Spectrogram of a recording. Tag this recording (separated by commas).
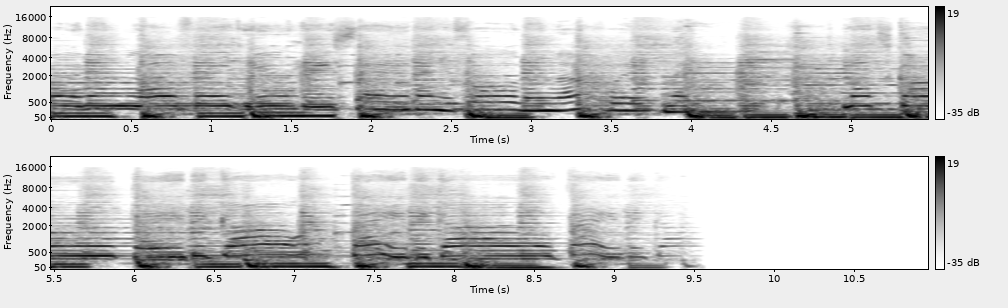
Music, Soundtrack music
